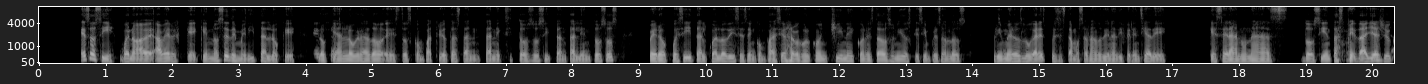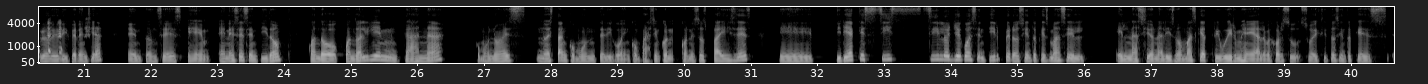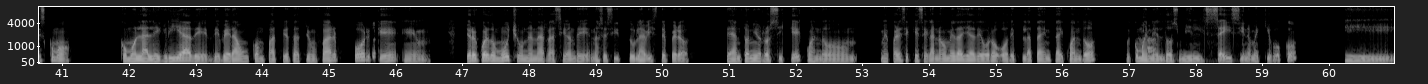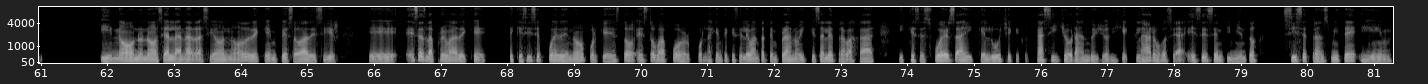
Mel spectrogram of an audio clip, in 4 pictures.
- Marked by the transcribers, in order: unintelligible speech; laugh; other background noise; unintelligible speech
- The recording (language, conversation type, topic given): Spanish, podcast, ¿Qué significa para ti tener éxito?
